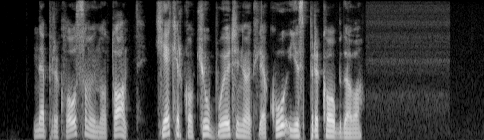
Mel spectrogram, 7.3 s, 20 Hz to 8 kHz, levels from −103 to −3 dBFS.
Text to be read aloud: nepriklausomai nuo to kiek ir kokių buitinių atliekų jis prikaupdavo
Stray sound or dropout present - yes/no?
no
